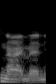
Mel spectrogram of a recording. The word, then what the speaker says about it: Nijman: It's like spelled like Nijman, but I think it's Mhm. pronounced Nyman. Yeah.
